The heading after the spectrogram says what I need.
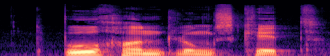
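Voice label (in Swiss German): "buechhandlungskett", Bas Rhin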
